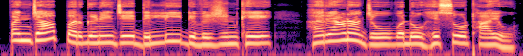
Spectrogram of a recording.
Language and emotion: Sindhi, neutral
